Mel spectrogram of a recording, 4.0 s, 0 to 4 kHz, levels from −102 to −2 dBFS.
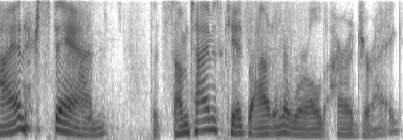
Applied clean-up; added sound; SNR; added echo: neural separator model SepFormer DNS4.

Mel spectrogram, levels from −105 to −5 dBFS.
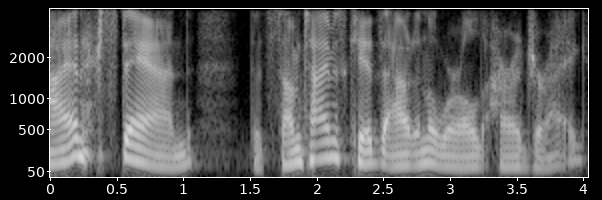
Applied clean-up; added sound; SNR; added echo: none; none; none; none.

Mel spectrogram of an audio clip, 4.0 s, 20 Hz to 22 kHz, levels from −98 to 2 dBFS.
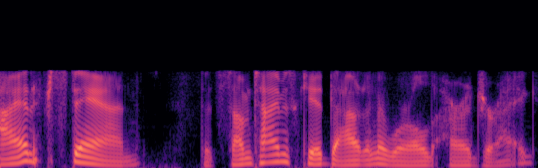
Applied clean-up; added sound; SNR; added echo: neural separator model SepFormer WHAM!.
